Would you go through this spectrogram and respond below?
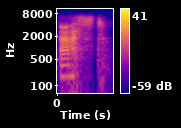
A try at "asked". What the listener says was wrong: Here you said hast. Instead of hast, it's asked.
